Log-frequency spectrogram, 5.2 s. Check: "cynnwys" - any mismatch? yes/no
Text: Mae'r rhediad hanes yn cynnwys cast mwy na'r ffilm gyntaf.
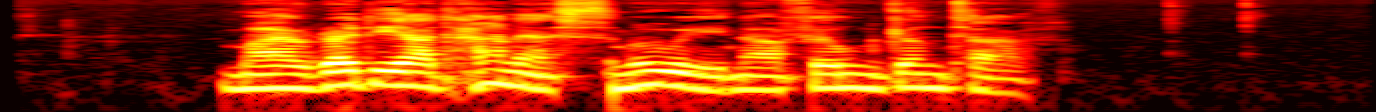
yes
